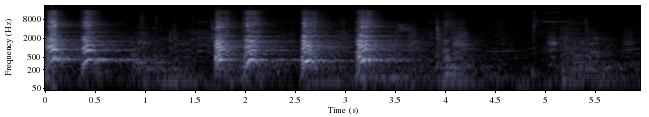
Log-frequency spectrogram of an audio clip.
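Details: Deep, full dog barks, said to be loud and strong like a good house guard: two barks, a pause, then four in an uneven run, fading to a softer bark and quiet rustling.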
